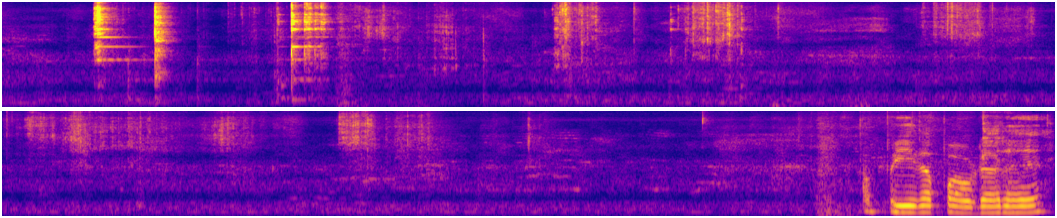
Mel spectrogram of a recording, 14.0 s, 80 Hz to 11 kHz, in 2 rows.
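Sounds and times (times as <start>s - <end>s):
spoon clinking metal bowl: 1.9s - 2.2s
spoon scraping and stirring: 3.7s - 5.1s.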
